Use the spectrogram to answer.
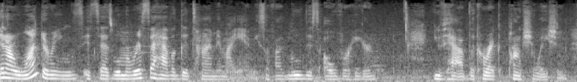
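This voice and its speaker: Noticeable background noise and audible room echo surround a woman whose voice is very deep and low, delivered at a moderate pace with fairly even intonation. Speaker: third grade teacher. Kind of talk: casual vlog.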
